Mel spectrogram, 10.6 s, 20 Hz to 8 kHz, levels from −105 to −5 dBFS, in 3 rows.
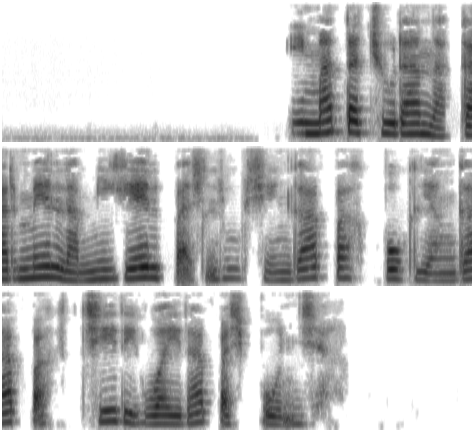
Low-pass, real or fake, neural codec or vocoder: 7.2 kHz; real; none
